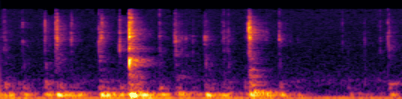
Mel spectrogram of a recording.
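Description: Typing on a computer keyboard: a faint, quick run of keystrokes that stops about a second and a half in.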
